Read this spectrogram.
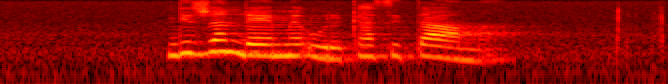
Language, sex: Venda, female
